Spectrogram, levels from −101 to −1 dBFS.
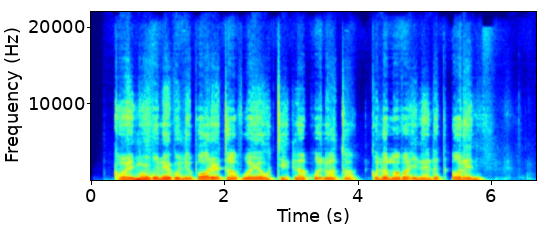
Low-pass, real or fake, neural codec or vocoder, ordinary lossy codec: none; fake; codec, 44.1 kHz, 2.6 kbps, DAC; none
